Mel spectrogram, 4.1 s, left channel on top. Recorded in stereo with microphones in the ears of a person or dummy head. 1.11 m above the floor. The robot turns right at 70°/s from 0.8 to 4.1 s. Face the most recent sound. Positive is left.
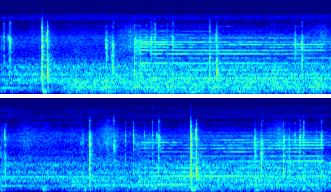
turn(degrees=-135)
